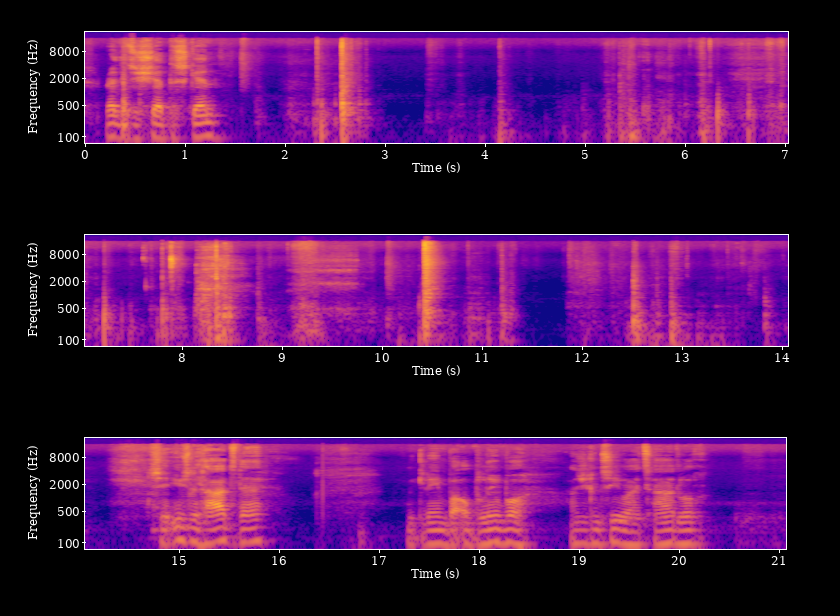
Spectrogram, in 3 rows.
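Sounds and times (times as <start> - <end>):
handling knocks and clicks: 4.1 - 9.0.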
